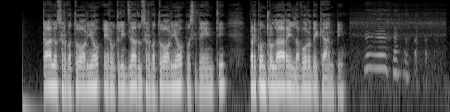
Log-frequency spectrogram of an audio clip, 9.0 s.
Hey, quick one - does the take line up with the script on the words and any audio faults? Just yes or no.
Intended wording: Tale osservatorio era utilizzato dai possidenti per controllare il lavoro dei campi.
no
